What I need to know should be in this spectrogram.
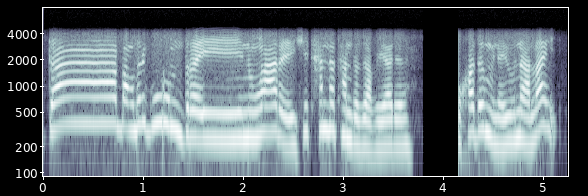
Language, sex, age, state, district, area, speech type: Bodo, female, 60+, Assam, Kokrajhar, rural, conversation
